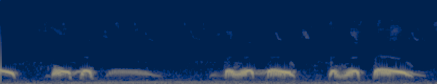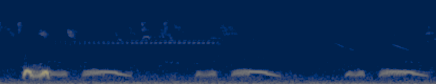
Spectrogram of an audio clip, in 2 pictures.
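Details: Spotted dove used as a decoy to trap wild doves, calling in 'liu tan' style: runs of stuttered and arched coos, some overlapping as if answered by a second dove, with faint high chirps of other birds.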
